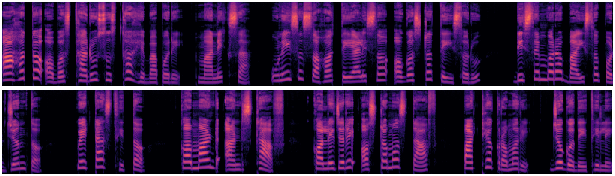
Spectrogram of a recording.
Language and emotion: Odia, neutral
